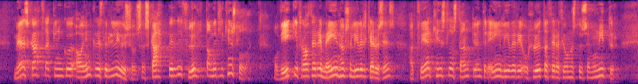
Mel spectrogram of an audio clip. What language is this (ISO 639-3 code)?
isl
